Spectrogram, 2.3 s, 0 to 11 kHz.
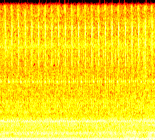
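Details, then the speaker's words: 2009 BMW 335i N54 idling after upper radiator hose replacement, checking for coolant leaks: fast, light, regular ticking over steady idle, owner suspects an ignition coil ticking, probably causing the misfire. "I can hear a coil ticking, may be able to hear it as well. Probably the culprit of my misfire."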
